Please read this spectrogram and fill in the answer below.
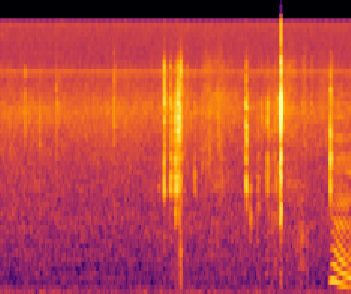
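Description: A few sharp, isolated clicks over a quiet background, from about two seconds in; a man's voice begins near the end. No sustained rattle is heard.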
